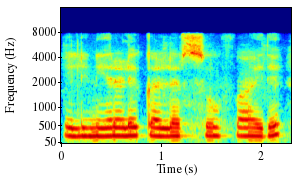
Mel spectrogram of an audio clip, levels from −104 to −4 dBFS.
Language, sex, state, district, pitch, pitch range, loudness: Kannada, female, Karnataka, Bangalore, 220 Hz, 215-230 Hz, -12 LUFS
